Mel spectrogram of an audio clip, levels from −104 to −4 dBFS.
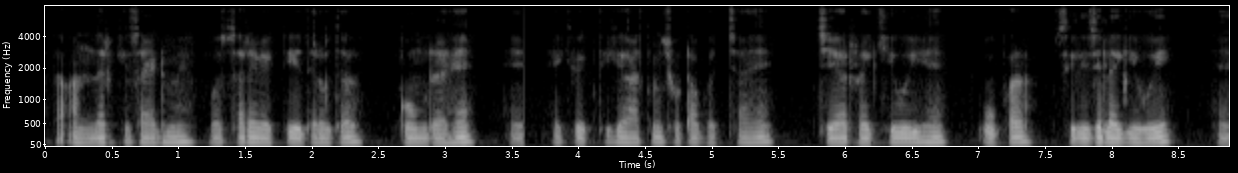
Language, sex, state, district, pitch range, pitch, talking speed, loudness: Hindi, male, Bihar, Bhagalpur, 95-110 Hz, 100 Hz, 190 wpm, -46 LUFS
